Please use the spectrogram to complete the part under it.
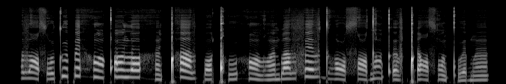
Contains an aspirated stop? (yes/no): yes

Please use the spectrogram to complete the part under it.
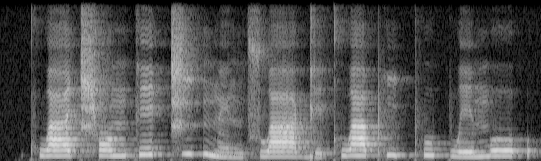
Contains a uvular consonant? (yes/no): no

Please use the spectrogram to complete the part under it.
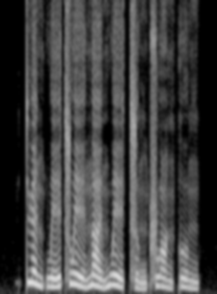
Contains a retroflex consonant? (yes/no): yes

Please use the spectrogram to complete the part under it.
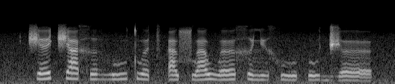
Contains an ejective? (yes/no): yes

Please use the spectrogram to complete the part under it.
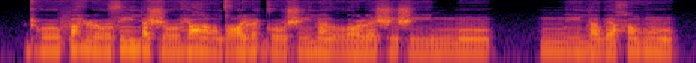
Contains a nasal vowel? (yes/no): yes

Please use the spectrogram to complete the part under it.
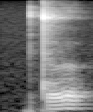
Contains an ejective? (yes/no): no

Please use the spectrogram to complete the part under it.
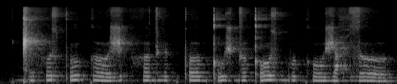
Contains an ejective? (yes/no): yes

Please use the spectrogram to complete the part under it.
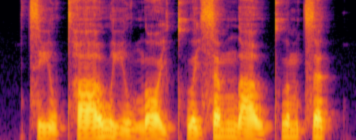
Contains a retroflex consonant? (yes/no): no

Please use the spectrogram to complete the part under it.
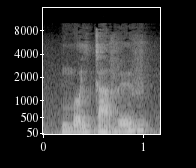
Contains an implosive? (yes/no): no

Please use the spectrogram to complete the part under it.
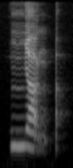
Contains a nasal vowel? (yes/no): no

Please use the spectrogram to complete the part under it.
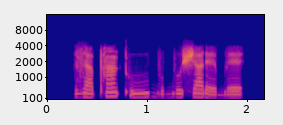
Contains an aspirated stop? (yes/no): yes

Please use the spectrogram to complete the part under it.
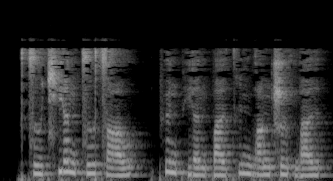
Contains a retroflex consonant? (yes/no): yes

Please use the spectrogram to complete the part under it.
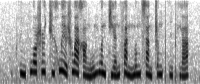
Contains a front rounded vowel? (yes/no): yes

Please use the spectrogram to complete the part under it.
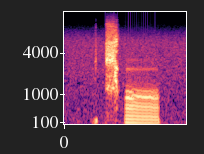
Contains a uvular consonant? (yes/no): no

